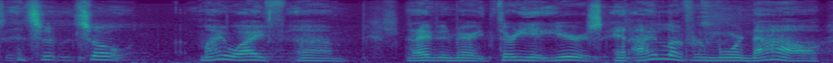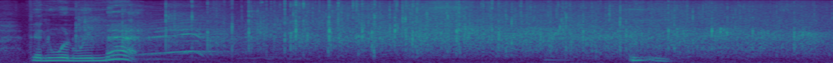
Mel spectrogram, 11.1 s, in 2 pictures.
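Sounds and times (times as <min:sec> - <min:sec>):
speech: 0:00.0 - 0:06.8, 0:09.8 - 0:10.1
audience applause: 0:06.1 - 0:11.0.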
